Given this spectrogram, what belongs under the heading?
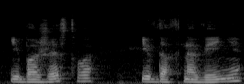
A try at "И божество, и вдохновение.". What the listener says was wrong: И божество, и вдохновение. Alors là, donc вдохновение, c'est bon. Par contre, божество, tu as dit божество, божество. Non, non, non, l'accentuation est sur le O final, la dernière syllabe. Donc c'est божество, и божество.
